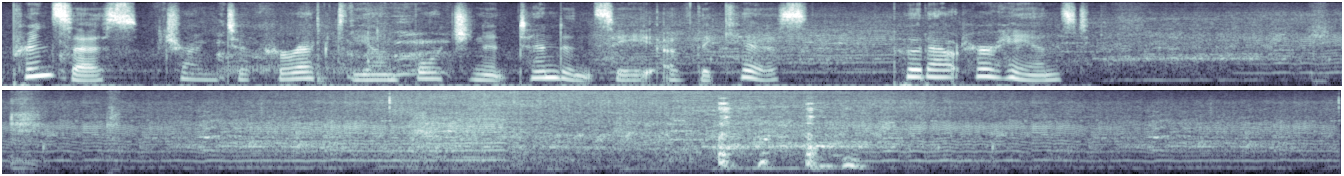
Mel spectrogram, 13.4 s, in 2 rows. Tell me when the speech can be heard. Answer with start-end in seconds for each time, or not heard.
0.0-5.5.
